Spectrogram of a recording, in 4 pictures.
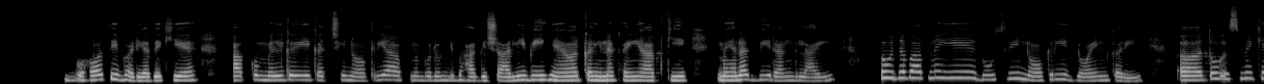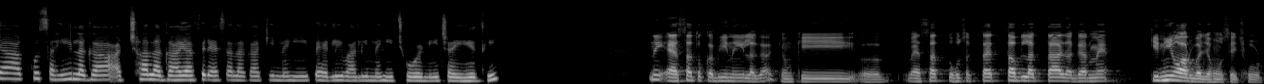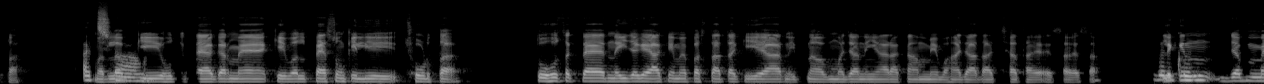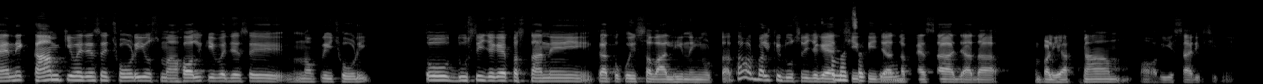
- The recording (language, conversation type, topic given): Hindi, podcast, नौकरी छोड़ने का सही समय आप कैसे पहचानते हैं?
- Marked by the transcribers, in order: other background noise; in English: "जॉइन"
